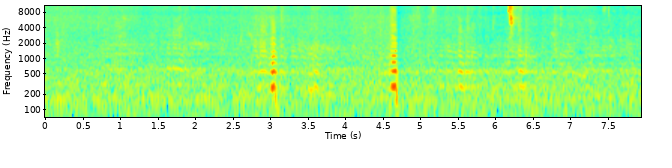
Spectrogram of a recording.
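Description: Flies or other insects buzzing steadily. About three seconds in and again about a second and a half later come two brief, sharp sounds, louder than the buzzing.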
